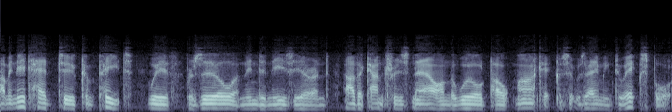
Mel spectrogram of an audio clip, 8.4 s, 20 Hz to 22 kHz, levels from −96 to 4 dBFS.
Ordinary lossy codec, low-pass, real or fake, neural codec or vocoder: MP3, 48 kbps; 7.2 kHz; fake; codec, 16 kHz, 16 kbps, FunCodec, trained on Chinese and English, 50 frames a second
